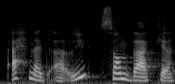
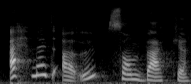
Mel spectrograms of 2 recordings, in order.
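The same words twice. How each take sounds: First: Said in the usual way. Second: Slow teacher read. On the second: Shown as a demonstration. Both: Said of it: "repeated for the class".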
